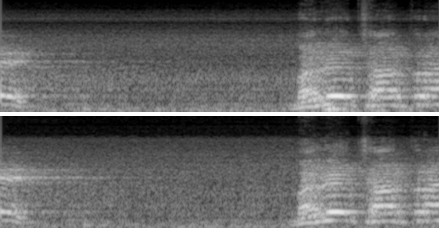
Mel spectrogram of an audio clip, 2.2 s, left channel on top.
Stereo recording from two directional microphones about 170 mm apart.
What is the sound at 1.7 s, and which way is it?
Speech, 45° left (ahead or behind).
